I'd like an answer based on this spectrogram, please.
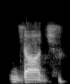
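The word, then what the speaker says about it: judge: যদি বলি এটার উচ্চারণ কি বলেন তো জাজ জাজ ডির উচ্চারণ হইছে এদেরকে বলা হয় সাইলেন্ট ডি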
